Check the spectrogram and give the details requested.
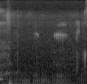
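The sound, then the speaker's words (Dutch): A cat lying on a bed purring, a soft continuous low rumble with steady rhythmic pulses, heard alone and fairly quiet. “ik lig hier op bed met mijn zuster Kat. Misschien hoor je me spinnen.”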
